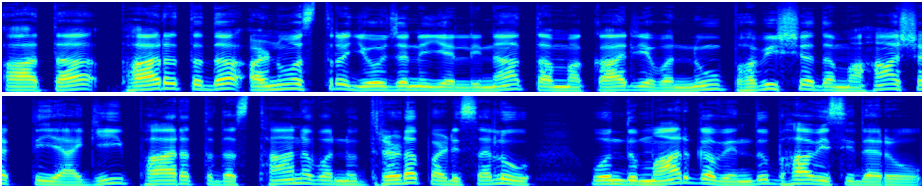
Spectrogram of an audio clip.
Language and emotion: Kannada, neutral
